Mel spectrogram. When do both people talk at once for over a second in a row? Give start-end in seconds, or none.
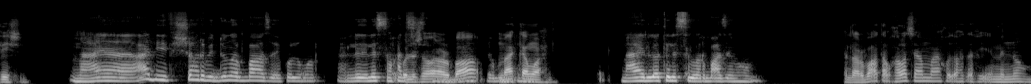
4.0-5.4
